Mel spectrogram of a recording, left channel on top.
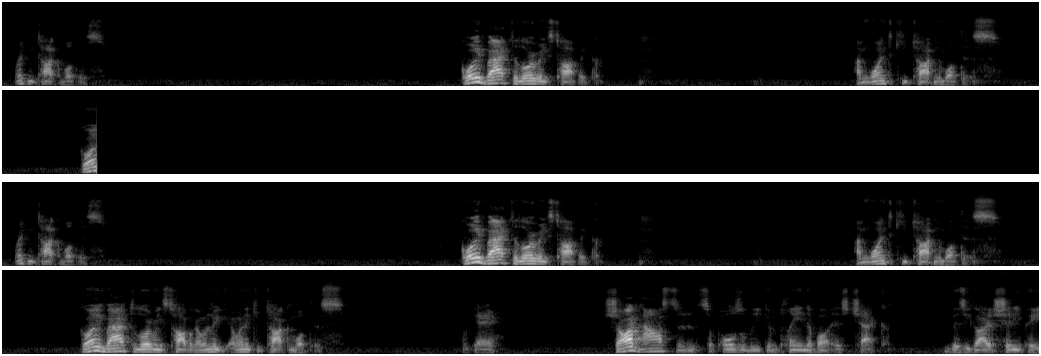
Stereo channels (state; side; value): drops out; left; at 11.4 s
